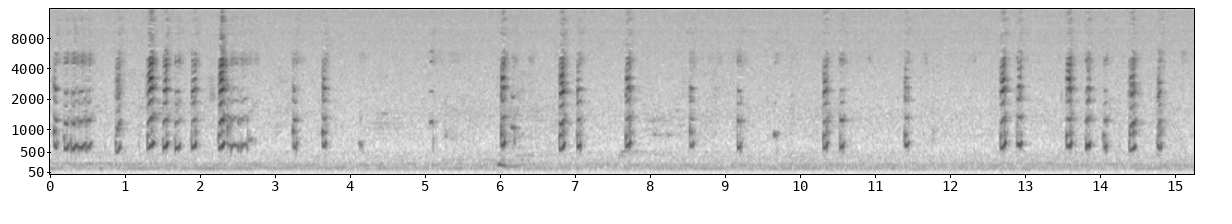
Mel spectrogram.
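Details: Boston Terrier; talking vocalizations; wanting to play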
